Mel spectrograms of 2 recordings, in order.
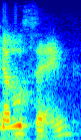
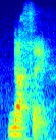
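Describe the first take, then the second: First: The first syllable has an 'oh' vowel. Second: The first syllable has a short 'uh' vowel. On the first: The speaker calls it wrong. "We don't say no thing" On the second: The speaker calls it right. "instead of the O, it's almost like we're saying na"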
